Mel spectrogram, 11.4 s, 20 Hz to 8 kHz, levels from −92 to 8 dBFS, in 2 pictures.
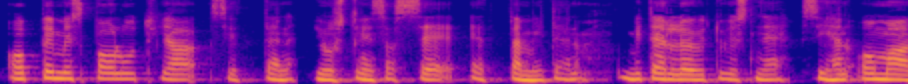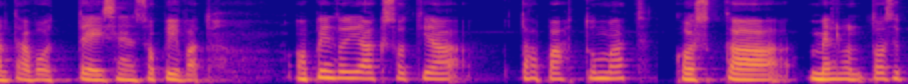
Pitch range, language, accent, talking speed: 180-210 Hz, Finnish, native, 110 wpm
